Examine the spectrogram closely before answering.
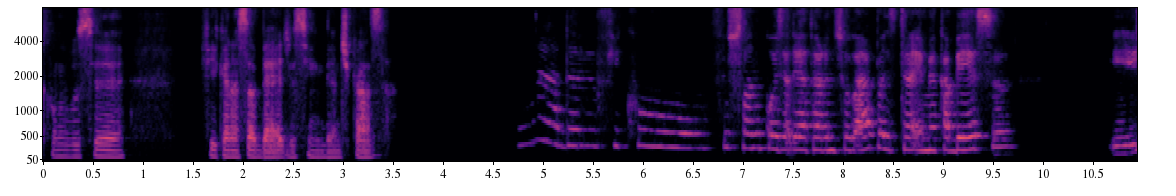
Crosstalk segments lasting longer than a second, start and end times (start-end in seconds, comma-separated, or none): none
